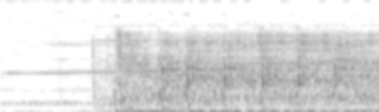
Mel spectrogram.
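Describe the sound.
A motorcycle engine starts: a faint hum gives way to a sudden catch, then a steady, loud, low rumble that keeps running to the end.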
